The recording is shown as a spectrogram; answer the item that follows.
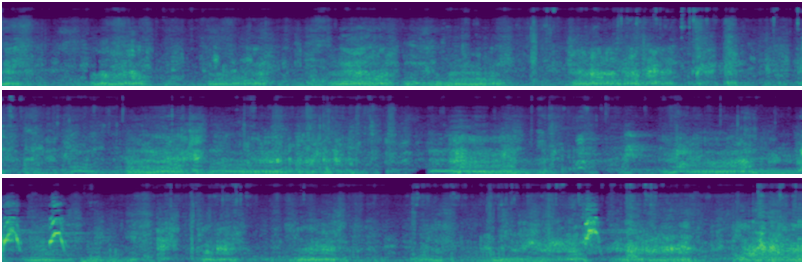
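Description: Several dogs growling in play while tugging together on one toy, a near-continuous pulsing rumble, with a couple of sharp yips about two-thirds of the way in and another near the end.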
